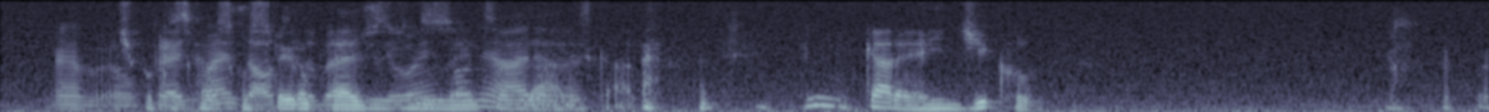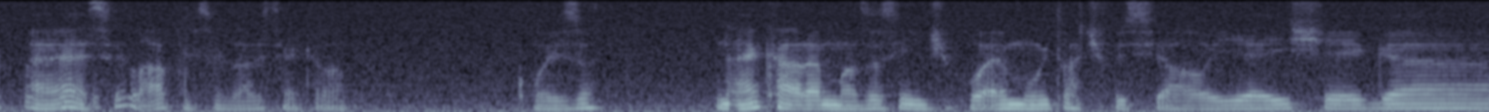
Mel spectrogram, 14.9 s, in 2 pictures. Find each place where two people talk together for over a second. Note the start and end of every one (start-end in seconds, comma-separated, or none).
0.6-3.0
